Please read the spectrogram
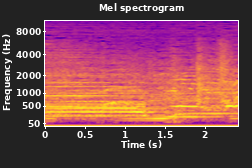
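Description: Live rock band playing: electric guitar chords held and ringing, changing to a new chord about a second and a half in.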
